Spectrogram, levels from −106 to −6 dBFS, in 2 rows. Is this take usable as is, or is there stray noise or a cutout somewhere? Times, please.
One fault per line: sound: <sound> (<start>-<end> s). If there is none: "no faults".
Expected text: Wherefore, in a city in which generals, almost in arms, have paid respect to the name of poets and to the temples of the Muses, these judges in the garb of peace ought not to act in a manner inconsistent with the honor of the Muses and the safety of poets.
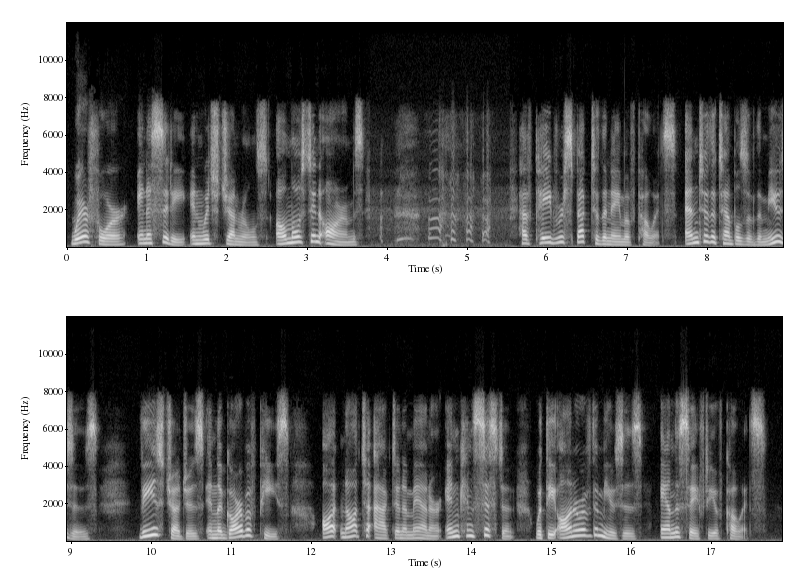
sound: laugh (3.9-5.4 s)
